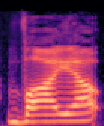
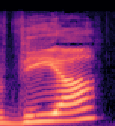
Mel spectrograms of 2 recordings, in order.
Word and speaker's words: via: Now, before cruising back to daylight via or via, you can pronounce this word both ways, guys. It just means through that or by this way. Uh, I say via more often, via, via rail.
